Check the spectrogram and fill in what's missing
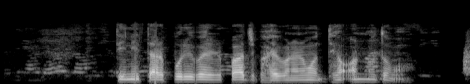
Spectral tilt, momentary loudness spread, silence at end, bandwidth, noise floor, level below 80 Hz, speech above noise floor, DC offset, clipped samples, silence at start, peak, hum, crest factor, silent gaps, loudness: -5 dB/octave; 20 LU; 0 s; 7.6 kHz; -43 dBFS; -60 dBFS; 23 dB; under 0.1%; under 0.1%; 0.3 s; -2 dBFS; none; 20 dB; none; -20 LUFS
